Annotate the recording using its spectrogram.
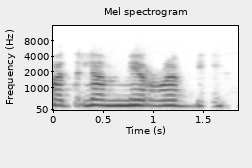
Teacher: if we've got a noon sakin before the ra mushaddad, we wouldn't be pronouncing the nasal sound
